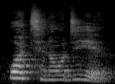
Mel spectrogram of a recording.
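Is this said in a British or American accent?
British. A British accent with a clear T. "British people received English, the Queen's English, they'll say"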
